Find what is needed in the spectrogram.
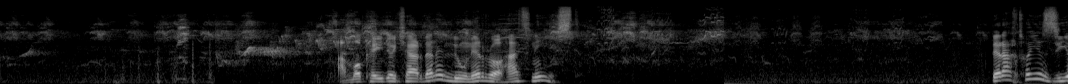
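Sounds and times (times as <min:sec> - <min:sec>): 
lorikeets calling in Australia: 0:00.0 - 0:10.6
speech: 0:03.4 - 0:05.8, 0:09.9 - 0:10.6.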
